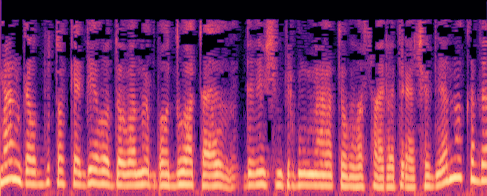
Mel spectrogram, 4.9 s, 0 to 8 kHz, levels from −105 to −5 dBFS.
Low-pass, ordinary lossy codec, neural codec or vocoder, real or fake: 7.2 kHz; MP3, 24 kbps; codec, 16 kHz, 2 kbps, FreqCodec, smaller model; fake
